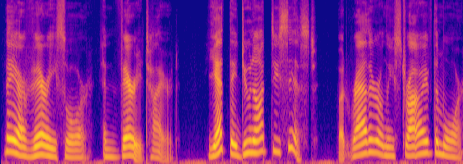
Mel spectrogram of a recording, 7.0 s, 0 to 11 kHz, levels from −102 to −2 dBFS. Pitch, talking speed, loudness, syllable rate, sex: 190 Hz, 155 wpm, -19 LUFS, 4.3 syllables/s, female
